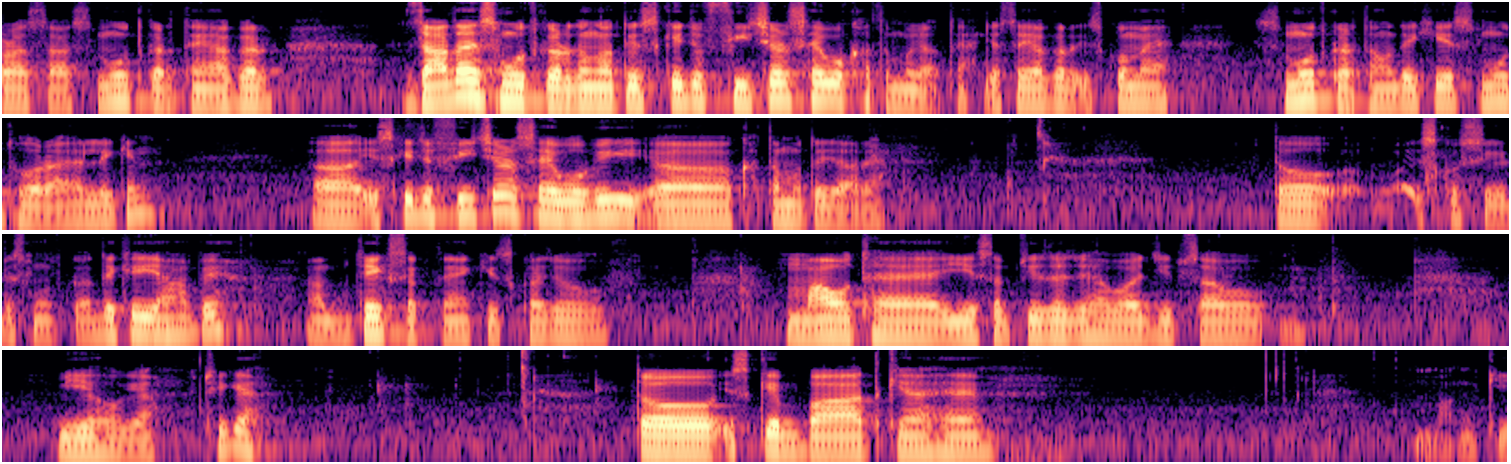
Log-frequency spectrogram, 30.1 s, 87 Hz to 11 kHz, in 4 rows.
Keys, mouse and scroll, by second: 0.8-4.1 middle drag, 4.5 middle click, 5.9-10.4 drag, 10.4-11.9 middle drag, 11.9 Tab, 12.8 click, 13.4-13.7 scroll up 1, 13.7 middle click, 14.1 right click, 14.7 click, 15.3-19.0 middle drag, 19.7 middle click, 20.9-21.2 scroll down 1, 21.3 shift+middle click, 23.0-24.5 middle drag, 24.5 x, 24.8 click, 25.4 shift+s, 26.1-29.6 drag.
